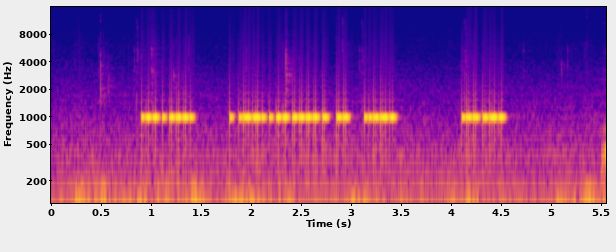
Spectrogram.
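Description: Short electronic beeps chirp in quick bursts.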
